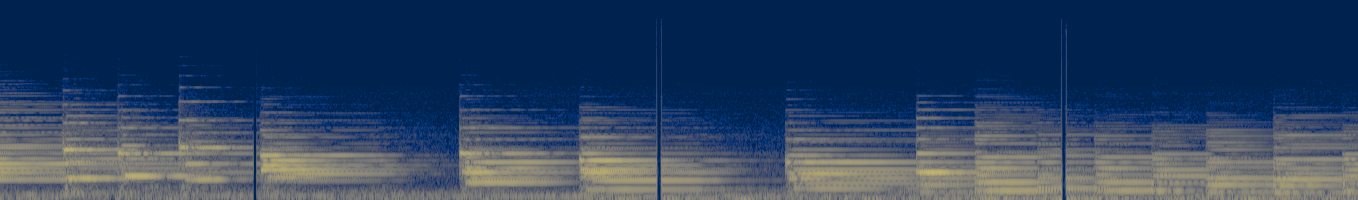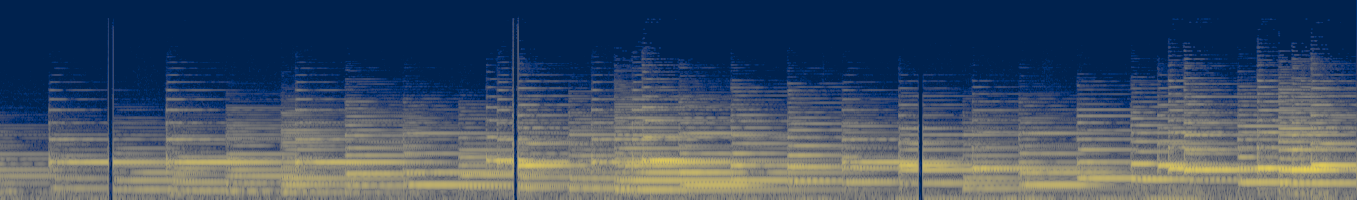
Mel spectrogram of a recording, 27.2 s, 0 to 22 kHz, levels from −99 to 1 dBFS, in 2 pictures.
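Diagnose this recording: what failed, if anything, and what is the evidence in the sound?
The music was encoded in separate pieces and joined without trimming the encoder's start-up delay and last-frame padding, so this is a gap at a join of encoded pieces, a codec-stage fault. Silences open in the music at 2.54, 6.57, 10.62, 14.67, 18.72 and 22.77 s, the first about 36 ms and the rest 49 ms, with smeared edges. The music then resumes where it stopped, and the spacing points to 4-second pieces.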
